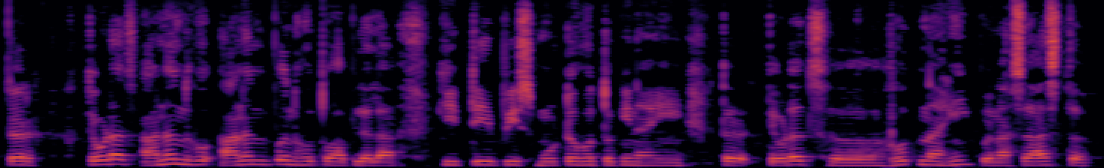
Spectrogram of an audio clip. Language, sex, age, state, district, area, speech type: Marathi, male, 18-30, Maharashtra, Nanded, urban, spontaneous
